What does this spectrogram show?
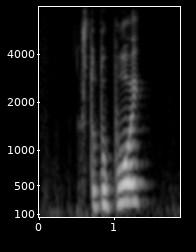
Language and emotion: Russian, angry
